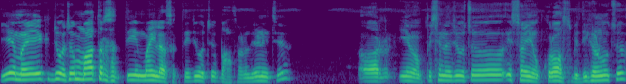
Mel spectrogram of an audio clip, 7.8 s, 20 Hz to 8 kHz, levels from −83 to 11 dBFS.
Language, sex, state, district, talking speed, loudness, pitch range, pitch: Garhwali, male, Uttarakhand, Tehri Garhwal, 185 wpm, -18 LUFS, 145-185 Hz, 160 Hz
